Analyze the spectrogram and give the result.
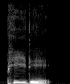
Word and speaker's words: pire: Pire is loan or account. So P-I-R-E, if you doubt my pronunciation, pire is a loan or account.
